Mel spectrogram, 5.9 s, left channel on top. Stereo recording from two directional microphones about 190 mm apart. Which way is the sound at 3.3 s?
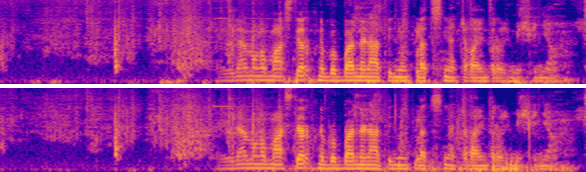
10° left (ahead or behind).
